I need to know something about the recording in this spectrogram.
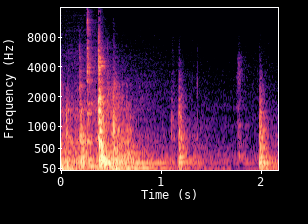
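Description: Schindler elevator door mechanism clicking and rattling a few times as the car doors come to rest open, over a faint steady low hum.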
